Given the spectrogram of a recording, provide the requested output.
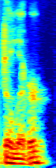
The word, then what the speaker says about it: DLVR: the ceo of deliver spelled with no vowels so dlvr but we pronounce it deliver and what we do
